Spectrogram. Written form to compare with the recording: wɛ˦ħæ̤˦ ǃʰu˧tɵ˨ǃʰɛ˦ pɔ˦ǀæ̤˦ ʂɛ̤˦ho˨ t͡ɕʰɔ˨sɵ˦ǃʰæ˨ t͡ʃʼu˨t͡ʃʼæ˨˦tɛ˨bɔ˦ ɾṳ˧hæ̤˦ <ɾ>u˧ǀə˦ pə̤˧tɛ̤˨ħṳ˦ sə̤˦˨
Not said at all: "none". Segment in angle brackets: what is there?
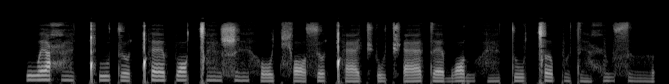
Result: t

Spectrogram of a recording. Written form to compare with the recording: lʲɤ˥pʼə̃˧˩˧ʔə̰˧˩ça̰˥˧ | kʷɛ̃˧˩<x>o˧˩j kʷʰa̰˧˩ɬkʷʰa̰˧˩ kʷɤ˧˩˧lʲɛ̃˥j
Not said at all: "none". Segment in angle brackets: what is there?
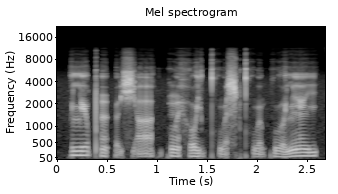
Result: h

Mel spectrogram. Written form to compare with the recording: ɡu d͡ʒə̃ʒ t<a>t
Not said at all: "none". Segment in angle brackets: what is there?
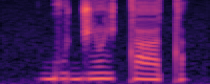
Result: a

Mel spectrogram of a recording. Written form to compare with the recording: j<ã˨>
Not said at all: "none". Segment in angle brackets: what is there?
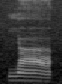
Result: ã˨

